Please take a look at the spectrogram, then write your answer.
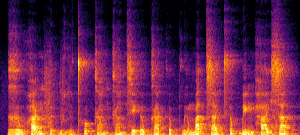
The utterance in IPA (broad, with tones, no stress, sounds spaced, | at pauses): ɣ ə˨˦ w h a̰˧˥ ŋ f ə˨˩ t̚ v i̤˨˩ ə̯ t̪ʰ o˧ k a̤˨˩ ŋ k a̤˨˩ n s ḛ˧˨ ʔ ə̰˧˨ w k a˨˩ k̚ ʔ ə˨˩ p̚ k w ɨ̰˧˨ ə̯ m a˦˥ t̚ s a˧˩ j t̪ʰ ə˦˥ p̚ ɓ ḛ˧˥ ŋ h a˧ j s a˦˥ t̚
